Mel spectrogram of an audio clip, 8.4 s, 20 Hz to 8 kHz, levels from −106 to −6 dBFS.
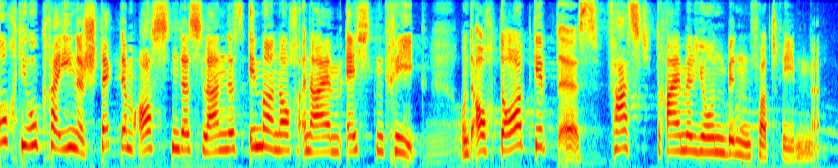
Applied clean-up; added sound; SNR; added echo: neural separator model SepFormer DNS4.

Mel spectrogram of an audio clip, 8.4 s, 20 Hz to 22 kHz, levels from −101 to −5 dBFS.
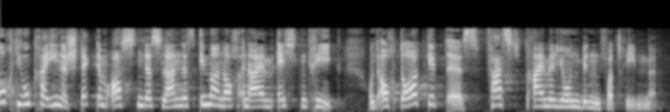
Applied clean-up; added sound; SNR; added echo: none; none; none; none.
